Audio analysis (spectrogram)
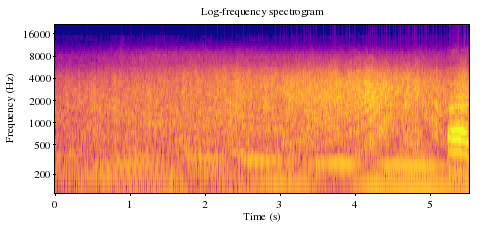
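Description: P-51 Mustang 'Warhorse' propeller aircraft flying at the Bournemouth Air Festival, a steady droning engine hum that swells slightly as it passes, ending in a brief louder burst.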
